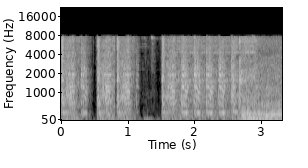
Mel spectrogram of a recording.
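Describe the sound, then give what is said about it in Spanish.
A woman's everyday car engine cranks with a rapid, rhythmic grinding that stalls and retries several times, then finally catches and settles into a steady running rumble; fairly loud, no voices. “Ay, necesitan revisarlo. Ella se refiere a su carro que la transporta todos los días.”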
